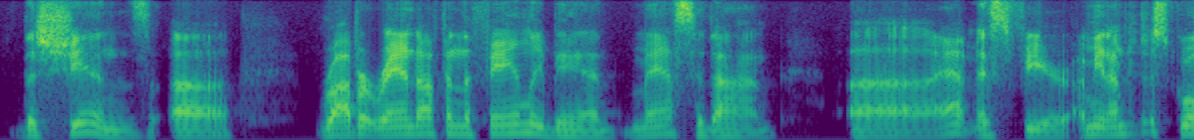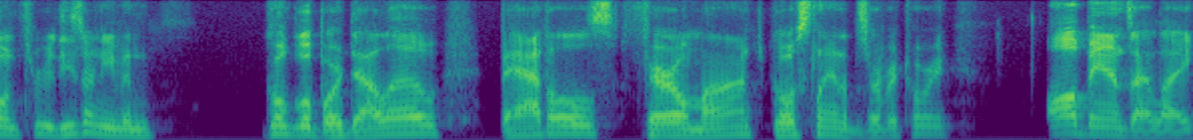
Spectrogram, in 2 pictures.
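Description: A plain, everyday voice from a man, fairly high in pitch and fairly quick, with ordinary pitch variation and a dry, close sound with no echo. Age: 30s. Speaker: podcast host, father. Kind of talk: casual interview.

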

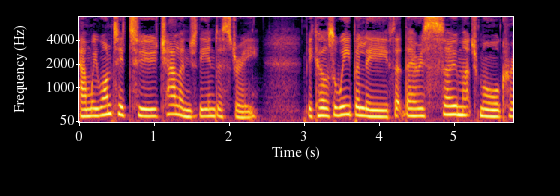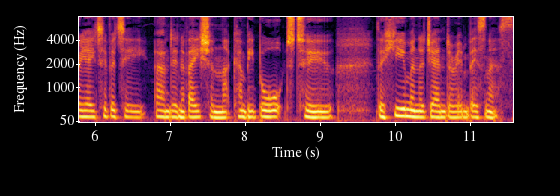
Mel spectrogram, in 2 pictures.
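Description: The speaker has a British accent. The loudness stays very even throughout. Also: woman, medium pitch for a woman, ordinary pitch variation, moderate pace. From UK. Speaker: author and facilitator. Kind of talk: casual interview. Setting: studio. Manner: calm, relaxed.

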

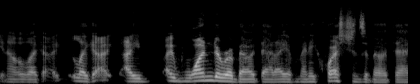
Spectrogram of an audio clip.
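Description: In a dry, close sound with no echo, a man with an unremarkable speaking voice talks at a medium pitch with ordinary pitch variation. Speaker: political strategist. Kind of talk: casual chat.

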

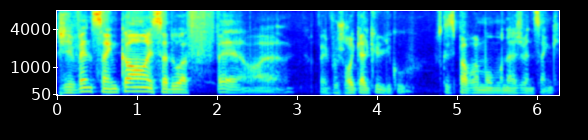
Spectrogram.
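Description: Speaking in a normal speaking voice, a man talks at a fairly slow pace with a fairly low pitch, ordinary pitch variation and big swings in loudness. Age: 20s. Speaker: gamer interview guest. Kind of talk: interview.

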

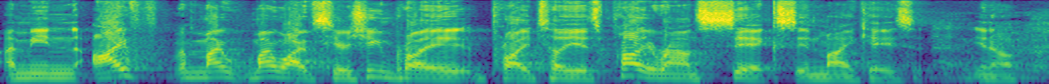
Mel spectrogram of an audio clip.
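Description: Speech races at a very fast pace with lively intonation. Noticeable background noise is present. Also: man, fairly high pitch for a man. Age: 40s. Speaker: litigator. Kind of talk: panel discussion.

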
